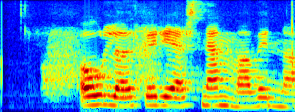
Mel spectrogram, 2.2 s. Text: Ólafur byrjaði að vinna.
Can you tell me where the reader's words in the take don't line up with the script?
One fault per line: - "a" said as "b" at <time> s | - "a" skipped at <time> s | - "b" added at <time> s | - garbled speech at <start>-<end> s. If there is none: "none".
- "snemma" added at 1.5 s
